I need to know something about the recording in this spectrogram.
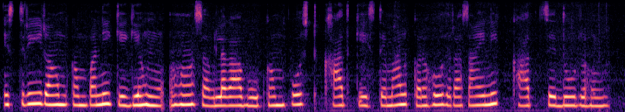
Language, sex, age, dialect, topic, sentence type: Maithili, female, 46-50, Angika, agriculture, question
